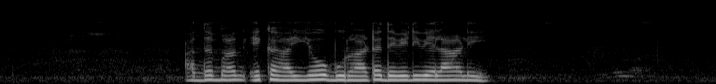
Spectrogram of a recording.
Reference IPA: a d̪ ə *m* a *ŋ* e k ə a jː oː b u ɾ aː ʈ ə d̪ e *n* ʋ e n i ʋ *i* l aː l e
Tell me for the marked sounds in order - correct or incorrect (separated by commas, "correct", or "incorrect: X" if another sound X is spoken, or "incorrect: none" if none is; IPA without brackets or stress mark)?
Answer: correct, correct, incorrect: none, incorrect: e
